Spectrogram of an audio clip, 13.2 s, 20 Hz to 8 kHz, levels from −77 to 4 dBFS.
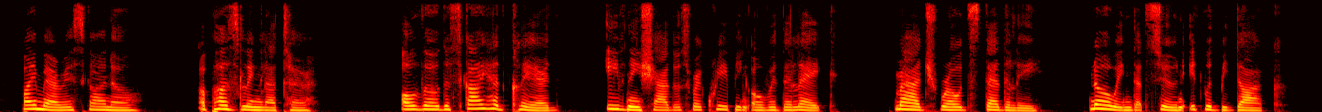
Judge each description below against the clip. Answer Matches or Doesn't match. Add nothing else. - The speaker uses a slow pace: Matches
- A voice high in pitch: Matches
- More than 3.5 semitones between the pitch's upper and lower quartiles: Matches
